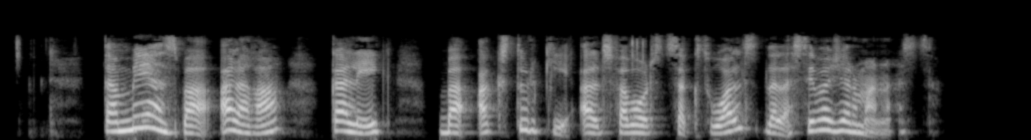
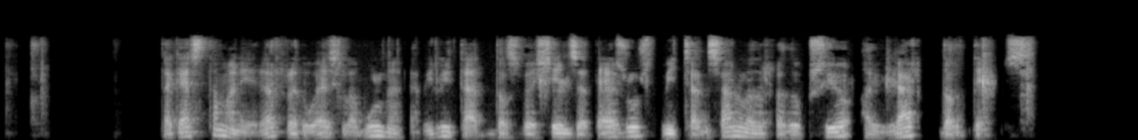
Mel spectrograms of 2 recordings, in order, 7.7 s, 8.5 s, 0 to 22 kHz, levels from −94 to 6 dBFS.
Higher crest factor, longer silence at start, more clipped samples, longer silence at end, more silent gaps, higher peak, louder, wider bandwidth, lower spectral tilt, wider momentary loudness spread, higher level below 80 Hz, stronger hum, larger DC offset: about the same, 16 dB vs 20 dB; first, 0.8 s vs 0.25 s; neither; about the same, 0.9 s vs 0.8 s; second, 2.43-2.48 s, 3.22-3.28 s vs 0.38-0.84 s, 0.91-1.20 s, 6.92-7.04 s; first, 0 dBFS vs -4 dBFS; first, -17 LUFS vs -23 LUFS; about the same, 8 kHz vs 8 kHz; about the same, -3.5 dB/octave vs -3 dB/octave; about the same, 11 LU vs 9 LU; second, -64 dBFS vs -58 dBFS; neither; neither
